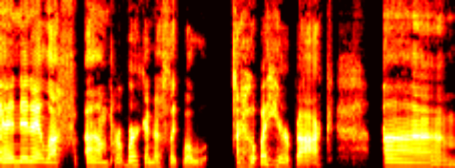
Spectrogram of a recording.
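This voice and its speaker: Recorded very cleanly against a silent background, a woman talks at a fairly slow pace with a dry, close sound and no echo. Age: 20s. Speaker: podcast host and entrepreneur. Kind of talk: casual solo monologue. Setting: home, walk-in closet. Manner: casual with frequent fillers and laughs.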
